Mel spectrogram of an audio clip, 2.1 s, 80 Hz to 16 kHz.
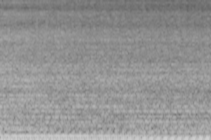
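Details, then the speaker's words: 1971 Fiat 850 Sport Coupe finally starts after distributor and points work, choke pulled out, on old fuel: small petrol engine idles steadily and evenly with no misses or knocks, sounding healthy. "I think we can officially say it's alive! Woohoo! Sounds quite sweet actually, considering how old the fuel is."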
